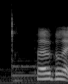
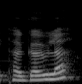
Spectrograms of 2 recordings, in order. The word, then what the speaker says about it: pergola: Pergola is actually a completely correct way to say it, okay, guys. And it seems to be a bit of a British way, apparently. So I think other people may say pergola, but I will continue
